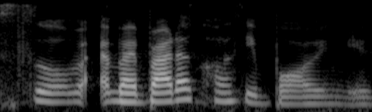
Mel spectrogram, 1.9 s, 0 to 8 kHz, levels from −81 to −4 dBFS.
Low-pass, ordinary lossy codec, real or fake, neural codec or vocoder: 7.2 kHz; Opus, 16 kbps; real; none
